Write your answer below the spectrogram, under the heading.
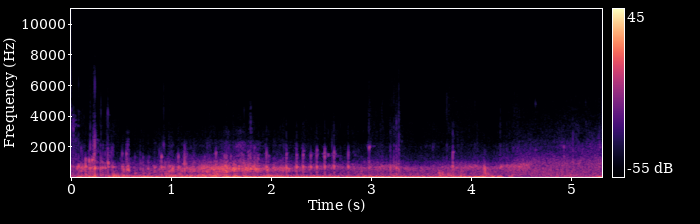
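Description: Sea water heard through a camera held just under the surface: a muffled, steady low rumble and wash, with many small scattered clicks and crackles. It eases off a little after about four seconds.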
